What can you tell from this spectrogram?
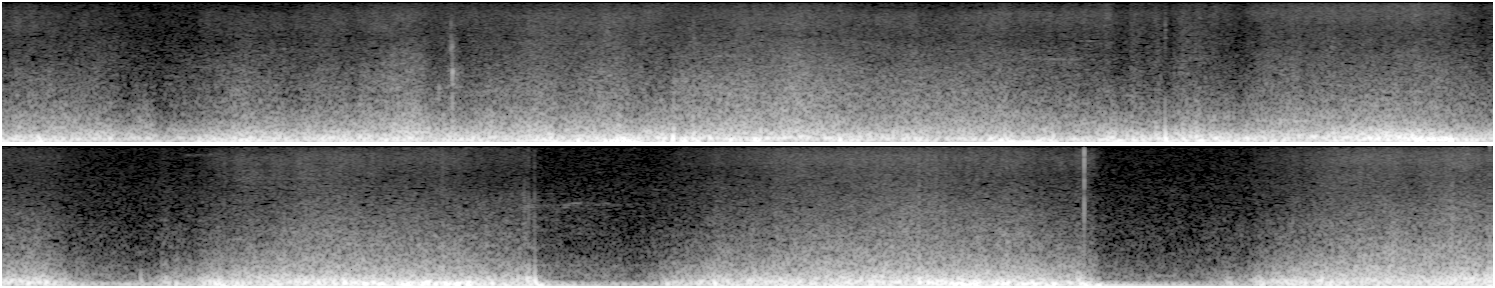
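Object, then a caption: Synthetic fur microphone windscreen. Long nails scratch the top and sides of a fluffy faux fur microphone windscreen, producing a dense, muffled low rumble with almost no high content. The scratching runs nearly continuously, easing off briefly in a few short dips before resuming.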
